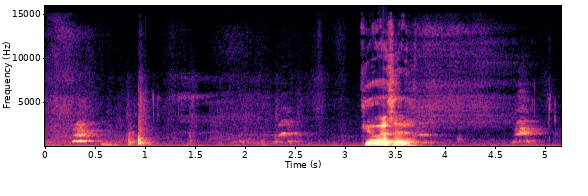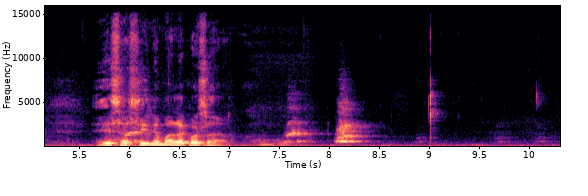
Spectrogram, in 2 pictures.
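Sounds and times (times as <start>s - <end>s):
quiet noise: 0.0s - 10.3s
dogs barking: 0.2s - 0.7s, 2.2s - 2.7s, 3.6s - 5.1s, 5.9s - 6.4s, 7.6s - 10.3s
dog yelping: 0.3s - 0.6s, 2.3s - 2.6s, 4.7s - 5.0s, 7.6s - 8.6s
speech: 3.2s - 3.8s, 5.7s - 7.4s.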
